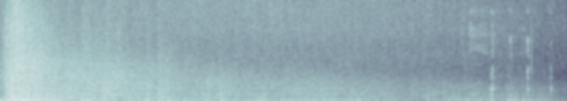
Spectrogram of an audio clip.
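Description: A loud thunderclap opens, then a low rumble rolls on and slowly fades beneath steady rain, with a few faint drips near the end. No one speaks.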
